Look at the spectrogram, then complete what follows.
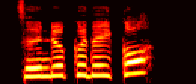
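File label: "Zenryoku", Japanese, kawaii voice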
